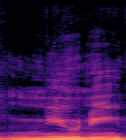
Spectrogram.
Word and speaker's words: Nuni: Now, today uh we're hanging out with uh Noonie. Did I pronounce that right?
